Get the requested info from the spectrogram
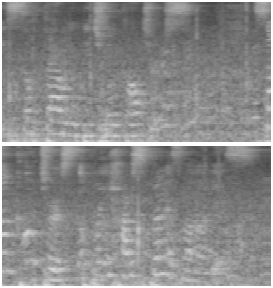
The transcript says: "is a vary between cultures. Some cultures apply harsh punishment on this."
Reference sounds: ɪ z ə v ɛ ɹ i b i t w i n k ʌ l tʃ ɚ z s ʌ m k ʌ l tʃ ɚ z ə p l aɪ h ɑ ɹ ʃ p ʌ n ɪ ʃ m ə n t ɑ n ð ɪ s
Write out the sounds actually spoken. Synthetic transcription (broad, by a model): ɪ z ə f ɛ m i b i t w i n k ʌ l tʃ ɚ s s ʌ m k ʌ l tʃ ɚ s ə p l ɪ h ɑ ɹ s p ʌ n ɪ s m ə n ɑ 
